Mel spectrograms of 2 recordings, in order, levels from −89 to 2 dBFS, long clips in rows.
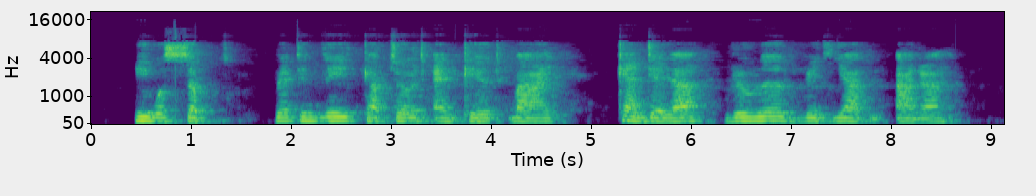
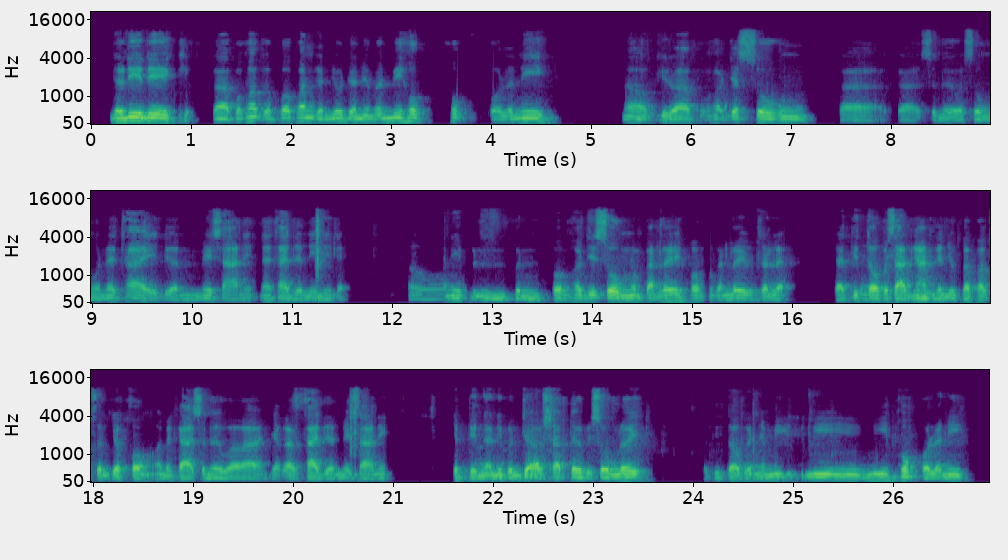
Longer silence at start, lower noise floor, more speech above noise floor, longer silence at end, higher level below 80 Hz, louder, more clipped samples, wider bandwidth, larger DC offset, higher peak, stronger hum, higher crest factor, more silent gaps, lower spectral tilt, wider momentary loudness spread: first, 0.45 s vs 0.2 s; second, -53 dBFS vs -81 dBFS; second, 35 dB vs 54 dB; first, 0.45 s vs 0.25 s; first, -52 dBFS vs -68 dBFS; first, -18 LUFS vs -28 LUFS; neither; second, 9.8 kHz vs 11.5 kHz; neither; first, 0 dBFS vs -8 dBFS; neither; about the same, 18 dB vs 20 dB; second, none vs 4.82-5.30 s, 7.43-7.48 s, 16.27-16.41 s; about the same, -4.5 dB/octave vs -5.5 dB/octave; about the same, 11 LU vs 13 LU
